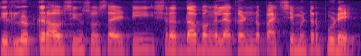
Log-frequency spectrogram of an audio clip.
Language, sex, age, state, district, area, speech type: Marathi, male, 18-30, Maharashtra, Sindhudurg, rural, spontaneous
